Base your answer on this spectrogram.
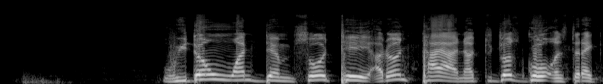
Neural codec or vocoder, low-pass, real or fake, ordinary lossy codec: vocoder, 24 kHz, 100 mel bands, Vocos; 10.8 kHz; fake; none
